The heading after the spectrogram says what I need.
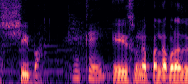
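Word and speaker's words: Gxiba: Ghiva, pero se pronuncia nada más Shiva.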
